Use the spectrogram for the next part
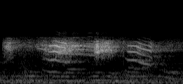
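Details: A rabbit gives a shrill, high, wavering scream, drawn out like a child's cry, which rabbits make only when extremely frightened or in great pain, when they feel they are about to die.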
